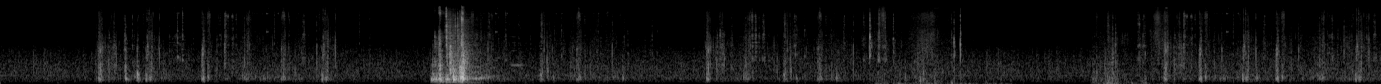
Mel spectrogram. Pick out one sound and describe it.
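Footsteps scuff and tap across a hard floor indoors.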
